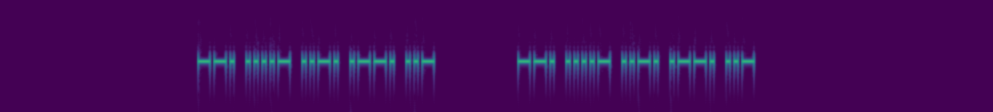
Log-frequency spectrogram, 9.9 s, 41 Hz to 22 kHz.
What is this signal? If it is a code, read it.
Morse code, heard as a keyed tone, about 30 wpm, 700 Hz. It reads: G4FPU G4FPU
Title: DXCC-100 Call Signs - 5 Characters - Repeated 2x - 30wpm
